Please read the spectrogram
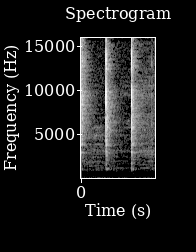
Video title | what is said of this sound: Sorting out lead wheel weights | as soon as you tap it ... sounds different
